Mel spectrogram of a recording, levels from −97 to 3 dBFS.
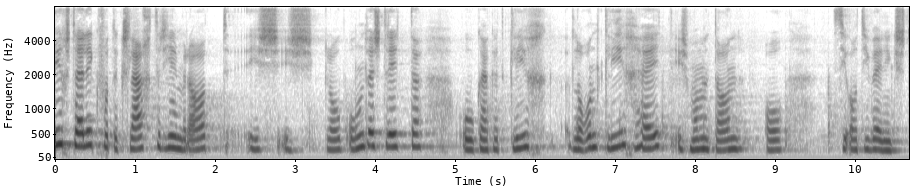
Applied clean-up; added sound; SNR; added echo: none; none; none; none.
